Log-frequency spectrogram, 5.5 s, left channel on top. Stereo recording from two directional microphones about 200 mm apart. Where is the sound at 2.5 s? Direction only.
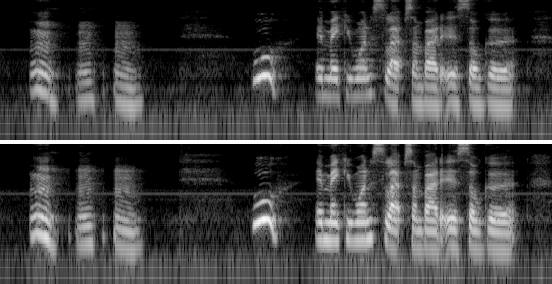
45° right (ahead or behind).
